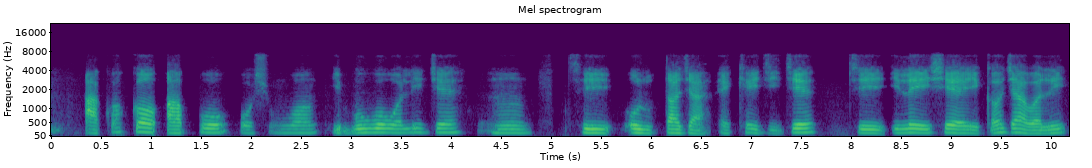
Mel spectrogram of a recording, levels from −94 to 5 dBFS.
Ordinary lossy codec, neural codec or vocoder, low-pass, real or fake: Opus, 24 kbps; codec, 16 kHz, 0.4 kbps, LongCat-Audio-Codec; 7.2 kHz; fake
